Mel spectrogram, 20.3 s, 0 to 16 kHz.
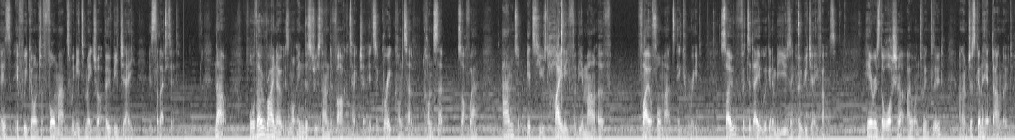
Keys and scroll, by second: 0.4 Return.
